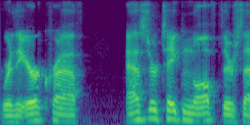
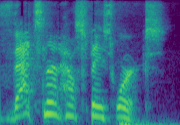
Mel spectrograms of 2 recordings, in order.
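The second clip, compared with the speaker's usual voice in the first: restrained, high-pitched half-yell; 8 semitones higher than usual. Recalling screaming at a movie in front of the kids, retelling screaming at a movie. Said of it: "I'm screaming at this movie going".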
